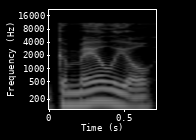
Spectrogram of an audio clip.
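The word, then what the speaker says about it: Gamaliel: Also, quick PSA from the pronunciation posi. Apparently, Galial is galia and meabone sounds more like me.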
